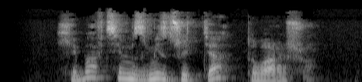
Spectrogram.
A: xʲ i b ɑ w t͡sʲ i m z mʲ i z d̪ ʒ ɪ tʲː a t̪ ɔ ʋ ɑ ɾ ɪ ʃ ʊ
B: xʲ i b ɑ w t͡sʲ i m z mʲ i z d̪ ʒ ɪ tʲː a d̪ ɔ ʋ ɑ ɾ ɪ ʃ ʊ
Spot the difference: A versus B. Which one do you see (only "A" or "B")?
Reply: A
